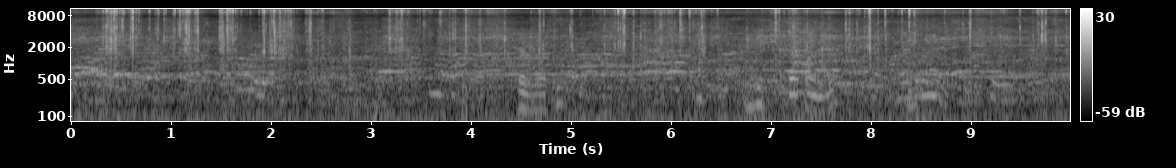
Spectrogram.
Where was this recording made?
in a crowded indoor space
